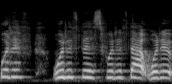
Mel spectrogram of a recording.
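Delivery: eager, high, rushed, tumbling excited chatter. Retelling a house viewing, quoting the buyer: imitating an excited client. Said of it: "you can tell she's just so excited".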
